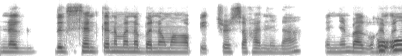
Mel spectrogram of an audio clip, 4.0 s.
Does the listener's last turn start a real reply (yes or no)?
yes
